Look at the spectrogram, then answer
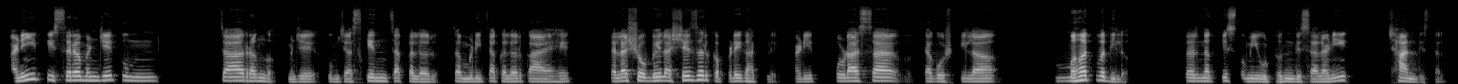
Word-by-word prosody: आणि 195 +11 +5
तिसरं 195 -1 +3
म्हणजे 190 +2 +2
तुमचा 170 0 -2
रंग, 160 -2 0
म्हणजे 130 +1 -5
तुमच्या 130 -1 -5
स्किनचा 150 +2 -1
कलर 130 -3 0 0.2
चमडीचा 135 +1 -2
कलर 140 -1 -1
काय 135 -2 +1
आहे? 130 +2 -6
त्याला 150 +2 -2
शोभेल 170 +1 +2
असे 195 +4 +3
जर 210 +1 +3
कपडे 150 +1 -1
घातले 140 -4 -6 0.2
आणि 135 +1 -3
थोडासा 160 +2 +2
त्या 140 0 -9
गोष्टीला 140 0 -1 0.6
महत्व 190 +6 +6
दिलं, 135 -7 -4 0.6
तर 155 -1 0
नक्कीच 150 +1 -2
तुम्ही 140 -1 -2
उठून 130 +1 -2
दिसाल 125 0 -2
आणि 150 +9 +1 0.5
छान 150 -6 +4
दिसाल. 115 +2 -17
150 Hz, 135 wpm, -25 LUFS, 135-170 Hz, 0.6 s, महत्व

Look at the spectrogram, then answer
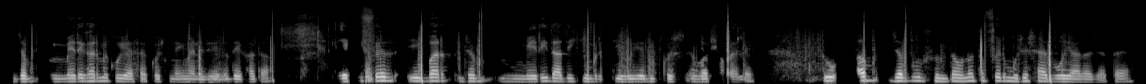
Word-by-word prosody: जब 135 +1 +2 0.2
मेरे 140 +2 0
घर 155 +1 +1
में 155 0 -1
कोई 145 -1 0
ऐसा 125 - -1
कुछ 135 - -4
नहीं 130 0 -5
मैंने 125 -1 -2
जे 120 0 -2
देखा 125 -1 0
था - - -4 0.8
लेकिन 155 +5 +2
फ़िर 175 -1 +5 0.2
एक 155 -1 +5
बार 165 -1 +4 0.2
जब 145 -1 +2 0.5
मेरी 135 +4 +2
दादी 145 -2 +1
की 140 +1 -3
मृत्यु 130 0 -3
हुई, 130 +1 +1
अभी 130 0 +2
कुछ 135 -2 -2
वर्ष 130 -1 -1
पहले 120 0 -6 0.7
तो 170 0 +7 0.3
अब 180 +1 -5
जब 160 +1 +5
वो 170 -1 -1
सुनता 145 0 +1
हूँ 150 -1 +2
ना 165 - +2
तो - - -2
फिर 165 -1 +1
मुझे 155 +2 0
शायद 150 -1 +2
वो 135 0 +3
याद 130 -2 +1
आ 125 - -2
जाता - - -8
है। 130 - -12
140 Hz, 220 wpm, -24 LUFS, 130-155 Hz, 0.8 s, तो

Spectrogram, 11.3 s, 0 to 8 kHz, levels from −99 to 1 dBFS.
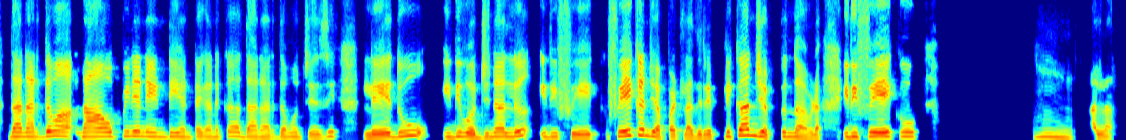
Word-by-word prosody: దాని 240 0 +3
అర్థం 270 +6 +2
ఆహ్, - - +1
నా 230 - +5 0.2
ఒపీనియన్ 275 +1 -1
ఏంటి 235 0 -3
అంటే 215 +1 -5
గనుక 210 +3 -7 0.2
దాని 210 -2 -2
అర్థం 215 +3 -5
వచ్చేసి 210 +4 -6 0.4
లేదు. 225 +5 +3 0.4
ఇది 255 +4 -1
ఒరిజినల్. 230 +5 +1 0.3
ఇది 220 0 -4
ఫేక్. 195 -2 -1 0.2
ఫేక్ 290 +4 +6
అని 275 -3 0
చెప్పట్లే. 205 -1 -1
అది 195 0 -2
రెప్లికా 255 +11 +1
అని 295 -3 0
చెప్తుంది 235 -4 -2
ఆవిడ. 180 0 -2 0.3
ఇది 245 +1 +4
ఫేకు 245 +1 +5 1.3
హ్మ్. 230 -4 -4 0.3
అలా. 205 +2 -3
225 Hz, 150 wpm, -21 LUFS, 205-250 Hz, 1.3 s, ఫేక్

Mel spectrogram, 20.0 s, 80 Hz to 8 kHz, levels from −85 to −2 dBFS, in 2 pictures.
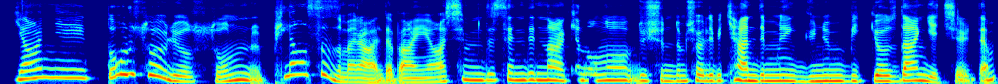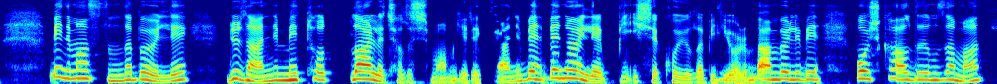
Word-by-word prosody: Yani, 295 +2 -2 0.2
doğru 420 +6 +3
söylüyorsun. 210 - +1 0.2
Plansızım 395 - -2
herhâlde 150 -3 -3
ben 145 - -1
ya. 150 +3 -4
Şimdi, 220 +3 0
seni 225 0 +2
dinlerken 225 -2 0
onu 215 +1 -1
düşündüm. 190 -1 -4
Şöyle 195 -1 -2
bir 195 - -4
kendimi, 195 -4 +2
günümü 190 +2 +2
bir 190 -1 -4
gözden 200 +2 +3
geçirdim. 205 - -4 0.5
Benim, 290 -5 +1
aslında, 235 -5 0
böyle, 215 +1 +1 0.4
düzenli 215 -6 +3
metotlarla 235 0 +4
çalışmam 130 - -8
gerek, - - -8
yani. 180 +6 -4
Be 260 -2 +4
ben 295 -1 +3
öyle 225 - +3
bir - - -9
işe 170 -1 -5
koyulabiliyorum. 150 - -5
Ben, 240 0 +4
böyle 240 -2 +2
bir 240 0 -1 0.4
boş 265 -2 +3
kaldığım 235 -4 0
zaman 225 -2 0
215 Hz, 115 wpm, -23 LUFS, 185-245 Hz, 0.5 s, metotlarla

